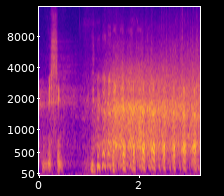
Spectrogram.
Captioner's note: laughter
